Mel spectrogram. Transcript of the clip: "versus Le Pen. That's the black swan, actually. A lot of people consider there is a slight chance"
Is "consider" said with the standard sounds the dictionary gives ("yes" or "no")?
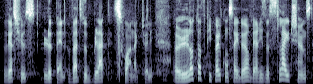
no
